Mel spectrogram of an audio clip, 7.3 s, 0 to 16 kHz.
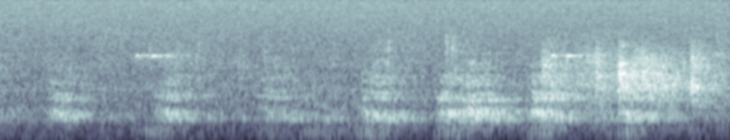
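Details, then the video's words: Fallow buck groaning during the autumn rut in a forest; low, throaty belches repeated roughly once a second, growing louder toward the end, with a brief thin high whistle-like tone twice in the background. "Fallow Deer Rut 2022"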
